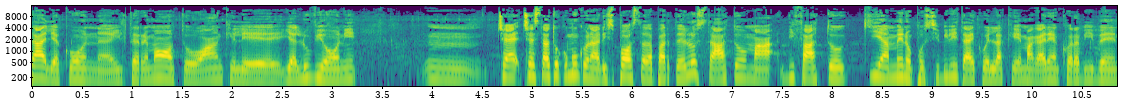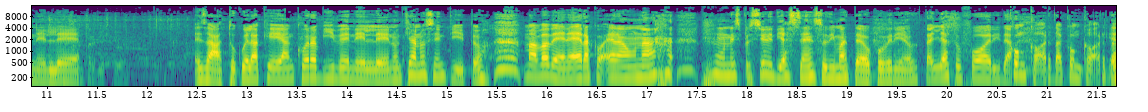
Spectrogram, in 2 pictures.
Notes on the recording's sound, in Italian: realizzato durante il Festival dell'Economia 2019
